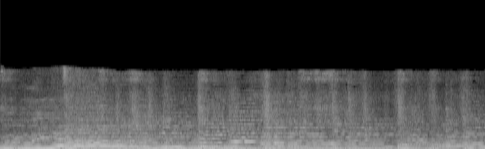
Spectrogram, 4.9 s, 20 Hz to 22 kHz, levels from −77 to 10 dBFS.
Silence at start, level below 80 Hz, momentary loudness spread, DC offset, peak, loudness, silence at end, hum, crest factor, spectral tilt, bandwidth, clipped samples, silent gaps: 0 s; -32 dBFS; 6 LU; under 0.1%; -6 dBFS; -18 LUFS; 0 s; none; 12 dB; -4.5 dB/octave; 12.5 kHz; under 0.1%; none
